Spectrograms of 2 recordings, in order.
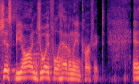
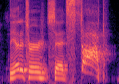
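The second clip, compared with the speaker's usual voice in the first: ordinary delivery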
